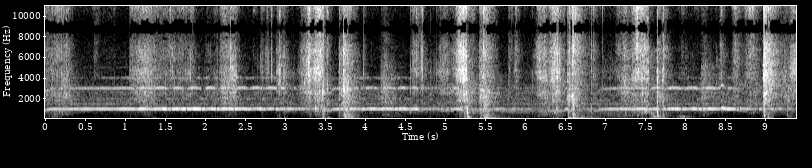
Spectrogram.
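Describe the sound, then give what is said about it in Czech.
Tarot cards falling from a deck as they are shuffled for a reading for the year 2023, with the Ace of Cups drawn: a string of sharp, papery slaps and flicks at irregular intervals, a few louder than the rest, over a faint steady hum with no talking. “Už padají karty z balíčka.”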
